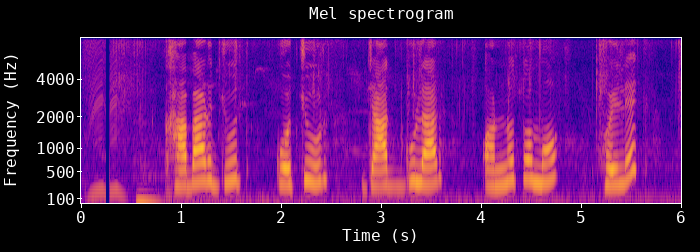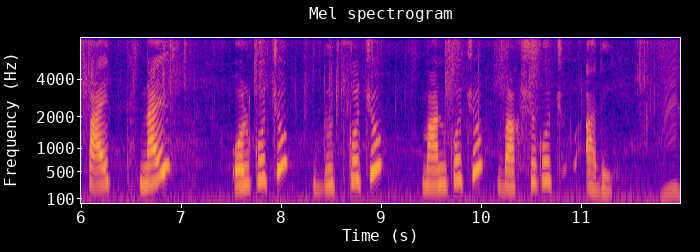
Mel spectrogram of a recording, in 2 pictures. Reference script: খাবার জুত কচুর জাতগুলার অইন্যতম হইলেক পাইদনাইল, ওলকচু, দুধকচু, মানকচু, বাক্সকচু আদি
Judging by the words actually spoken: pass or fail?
pass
